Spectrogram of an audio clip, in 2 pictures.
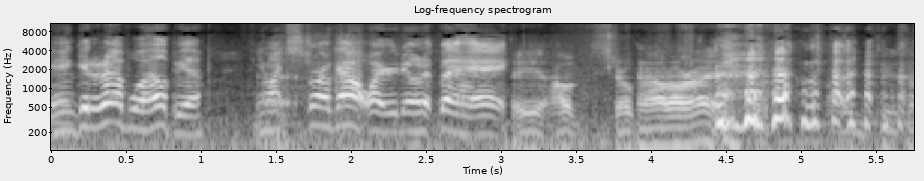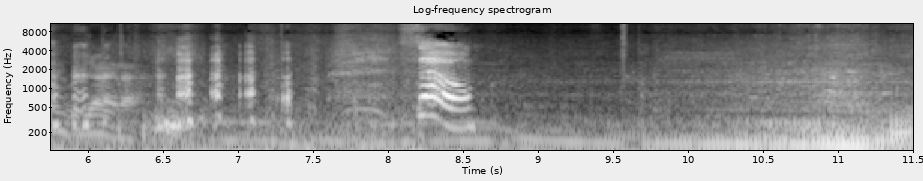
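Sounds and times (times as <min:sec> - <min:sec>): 
speech: 0:00.0 - 0:08.7
laughter: 0:04.4 - 0:08.0
motorcycle engine revving as it passes: 0:06.4 - 0:11.4.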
